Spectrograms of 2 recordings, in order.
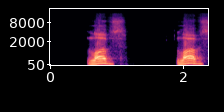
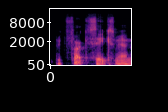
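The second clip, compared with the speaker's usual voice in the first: muttered curse; 8 semitones lower, 14 dB quieter than usual. Real, not acted. Exasperated aside.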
